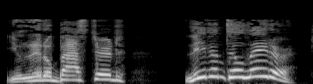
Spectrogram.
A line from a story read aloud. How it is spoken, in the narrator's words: shouted the other man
